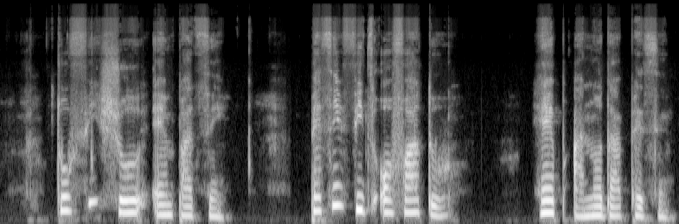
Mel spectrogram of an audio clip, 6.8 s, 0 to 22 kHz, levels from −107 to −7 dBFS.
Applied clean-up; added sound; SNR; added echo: none; none; none; none.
